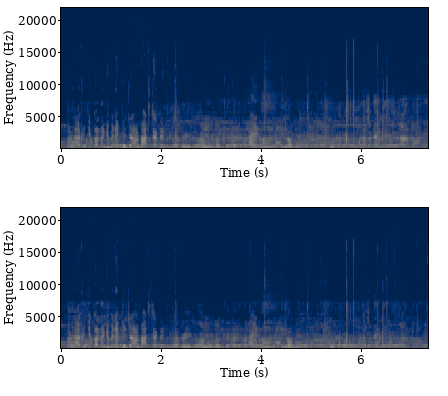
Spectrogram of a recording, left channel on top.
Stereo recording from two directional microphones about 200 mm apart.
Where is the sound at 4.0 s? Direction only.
55° right (ahead or behind).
